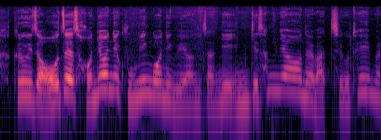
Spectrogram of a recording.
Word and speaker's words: 전현희: 발음을 주의해야 돼요. 전현희 예, 될 수가 있거든요. 전현. 저희도 아주 조심해서 부릅니다. 조심해서 전현희. 전현희라고 제가 네.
